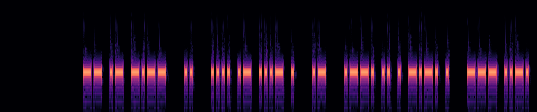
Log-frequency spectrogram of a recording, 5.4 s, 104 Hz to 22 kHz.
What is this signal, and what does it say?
Morse code, heard as a keyed tone, about 46 wpm, 700 Hz. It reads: MAY I HAVE A PIECE OF
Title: Sentences from Top 1000 Words - Review Part 5 - 45wpm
